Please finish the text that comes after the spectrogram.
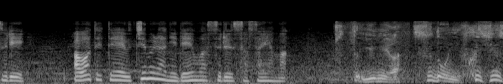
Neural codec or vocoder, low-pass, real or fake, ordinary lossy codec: none; none; real; none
